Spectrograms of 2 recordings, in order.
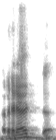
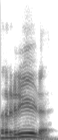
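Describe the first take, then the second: First: The word has a short 'e' vowel. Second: The word has a long 'ee' vowel. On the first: It is the past tense. "ಅದ್ರ ಉಚ್ಚಾರಣೆ change ಆಕತಿ" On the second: It is the present tense. "Spelling same ಉಳಿದೈತಿ, ಅದ್ರ ಉಚ್ಚಾರಣೆ change ಆಕತಿ"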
